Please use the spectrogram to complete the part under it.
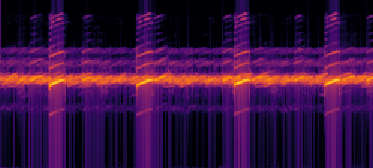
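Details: Male spring peepers (Pseudacris crucifer) in Wisconsin in early spring give high, clear, upslurred mating peeps to attract females, over a steady, ringing chorus of more distant frogs.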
